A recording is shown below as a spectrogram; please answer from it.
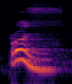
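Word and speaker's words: رز: I see 1 dhamma, so it's only 1 syllable, and this is ru, and then z, ruz, ruz, and ruz means rice.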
